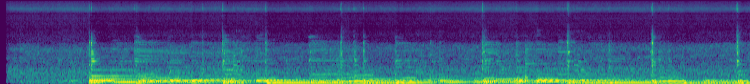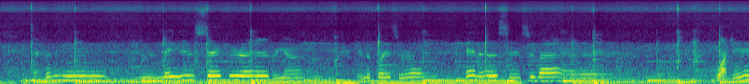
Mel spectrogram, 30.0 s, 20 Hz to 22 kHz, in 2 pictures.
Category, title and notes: Music > Solo instrument
TC Birthday Song
Song I'm writing for a girl who's driving hundreds of miles just to see me on my birthday... Jarededidiah, if you're out there, hearing this... thank you. and all of you listening, godspeed. recorded on samsung galaxy a21..... mastered in ableton live 12. ~~~ Plugins. pro q 3 pro c 3 triangular wave dithering. complex sound algorithms, bass boosting technologies. ~~~~~ Recorded with the sound of birds present.. use cases: end of movie, dramatic scene, podcast intro. Free to all you, the people. Ta, darling. much love -McCrowley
